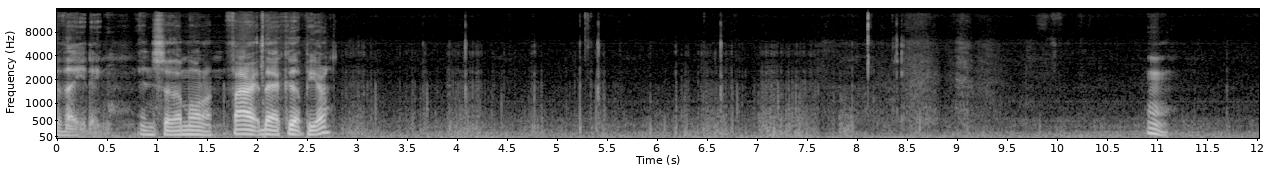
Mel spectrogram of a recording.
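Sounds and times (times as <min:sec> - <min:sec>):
faint clicks and pops: 0:02.0 - 0:08.6
puffing on a tobacco pipe: 0:02.7 - 0:10.2.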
